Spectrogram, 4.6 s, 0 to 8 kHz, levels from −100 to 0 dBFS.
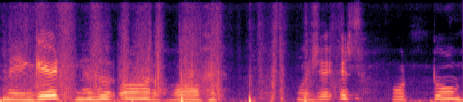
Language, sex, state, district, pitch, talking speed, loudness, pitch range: Hindi, female, Madhya Pradesh, Umaria, 255 Hz, 130 wpm, -20 LUFS, 235-275 Hz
